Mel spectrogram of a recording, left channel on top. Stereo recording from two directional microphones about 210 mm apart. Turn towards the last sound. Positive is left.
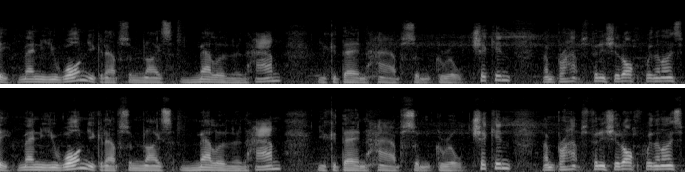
turn(degrees=-50)  # may be behind; listen again after turning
